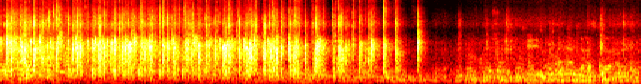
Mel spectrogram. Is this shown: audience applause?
yes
